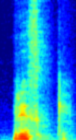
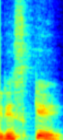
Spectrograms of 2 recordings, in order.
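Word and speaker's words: risqué: Word और statement, one meaning of which may be interpreted as रिस्क, sorry रिस्के, रिस्क नहीं बोलेंगे इसको।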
